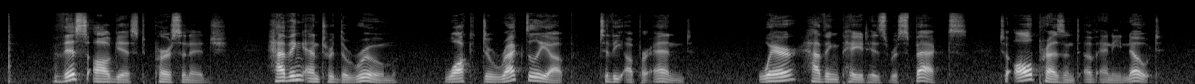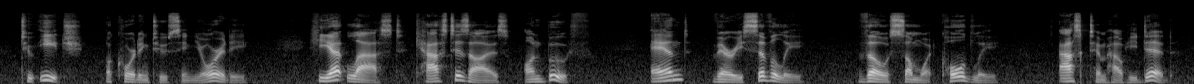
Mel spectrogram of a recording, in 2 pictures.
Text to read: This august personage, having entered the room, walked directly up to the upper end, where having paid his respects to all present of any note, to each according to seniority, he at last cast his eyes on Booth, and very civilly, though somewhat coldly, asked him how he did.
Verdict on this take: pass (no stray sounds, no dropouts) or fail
fail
